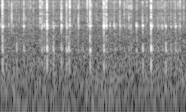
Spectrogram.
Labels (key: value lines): label: ambient
recorder: HydroMoth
